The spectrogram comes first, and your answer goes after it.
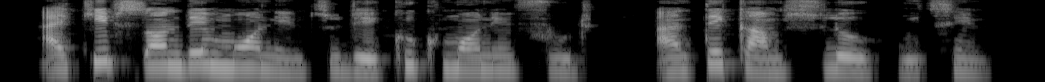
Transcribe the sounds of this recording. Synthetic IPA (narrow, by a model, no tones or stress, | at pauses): aɪkʰipsɔ̃ndemɔnĩntudekukmɔnĩnfud | ʔãntekãmslowiθhĩm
